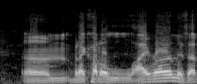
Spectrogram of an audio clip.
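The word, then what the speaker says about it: Lairon: something like La yeah it was like La l a i r o n like lyron okay so is that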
